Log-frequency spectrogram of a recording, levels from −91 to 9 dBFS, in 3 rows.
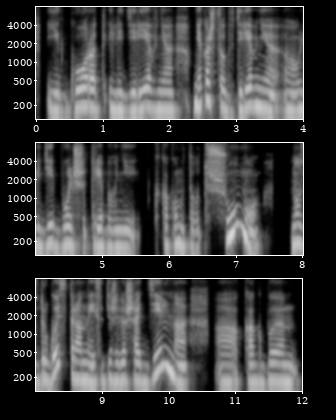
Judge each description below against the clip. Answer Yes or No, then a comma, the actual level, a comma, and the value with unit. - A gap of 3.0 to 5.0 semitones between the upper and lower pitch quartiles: No, narrow, 2.5 semitones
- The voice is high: No, medium, 170 Hz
